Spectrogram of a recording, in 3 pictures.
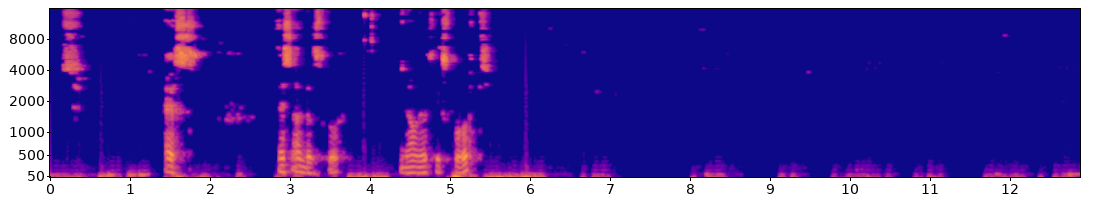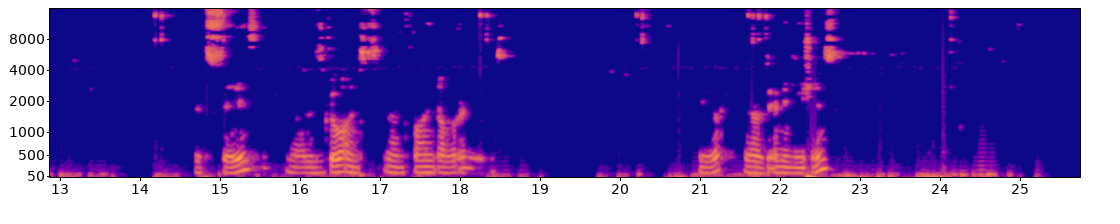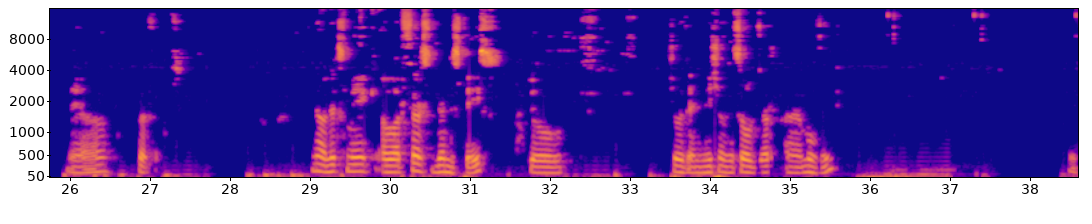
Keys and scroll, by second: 24.0-29.4 typing.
